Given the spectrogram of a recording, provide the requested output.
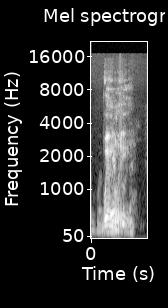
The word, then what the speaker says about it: Wembley: Wim, Wimbled Wimbled Wimble Wembley? – Wembley. Wembley. Okay, yeah.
